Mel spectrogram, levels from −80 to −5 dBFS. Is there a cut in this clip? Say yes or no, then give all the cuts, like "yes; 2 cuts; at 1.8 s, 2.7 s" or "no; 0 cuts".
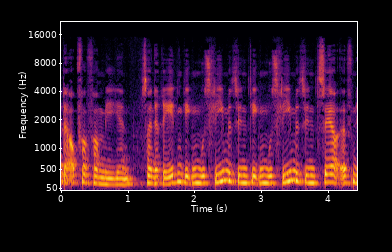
yes; 1 cut; at 2.8 s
